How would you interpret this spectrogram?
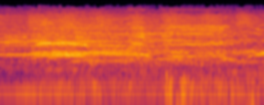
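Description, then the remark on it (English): A crowd at a parade cheers and shouts without pause, with high whoops and yells rising above a dense, steady roar that stays loud throughout. “Yeshiva University, you guys are going to have to make some noise when you get over here.”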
